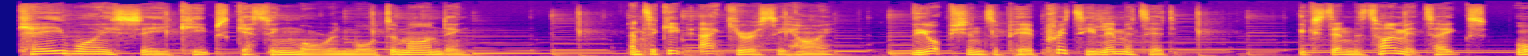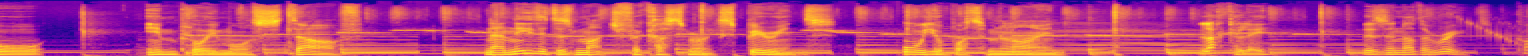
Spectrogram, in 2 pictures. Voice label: english british corporate videos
